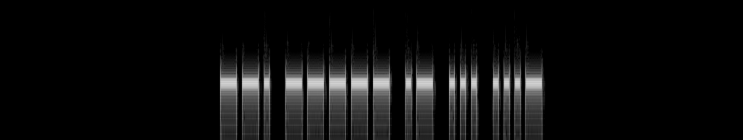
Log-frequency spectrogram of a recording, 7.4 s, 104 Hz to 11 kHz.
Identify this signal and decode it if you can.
Morse code, heard as a keyed tone, about 22 wpm, 700 Hz. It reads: G0ASV
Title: DXCC-100 Call Signs - 5 Characters - Repeated 3x - 22wpm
